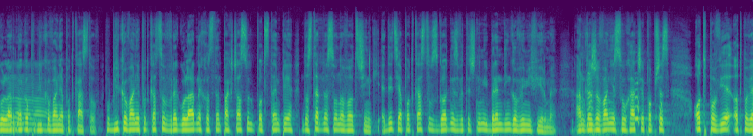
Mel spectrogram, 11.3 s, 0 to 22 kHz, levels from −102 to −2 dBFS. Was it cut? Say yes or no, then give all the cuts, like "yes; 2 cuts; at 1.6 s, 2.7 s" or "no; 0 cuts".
yes; 2 cuts; at 1.5 s, 4.5 s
